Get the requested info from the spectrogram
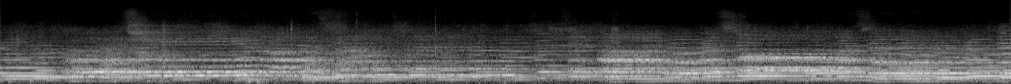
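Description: Children's choir singing in harmony with piano accompaniment, long held notes moving from chord to chord.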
